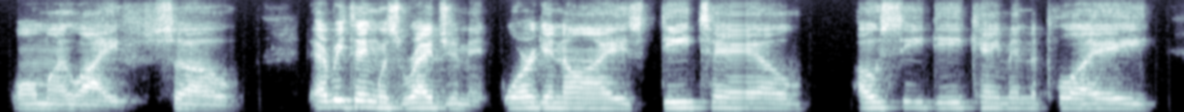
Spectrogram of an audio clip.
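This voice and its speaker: Against a quiet background, a man with an American accent speaks at fairly high pitch in a monotone, flat intonation and at a very slow pace. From New York (Queens, Long Island). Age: 60s. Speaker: chef. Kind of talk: testimony. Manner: hesitant, many fillers.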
